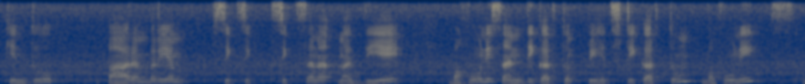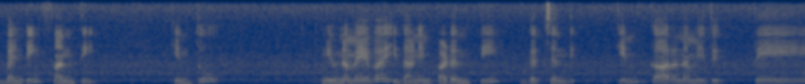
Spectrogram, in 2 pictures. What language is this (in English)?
Sanskrit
